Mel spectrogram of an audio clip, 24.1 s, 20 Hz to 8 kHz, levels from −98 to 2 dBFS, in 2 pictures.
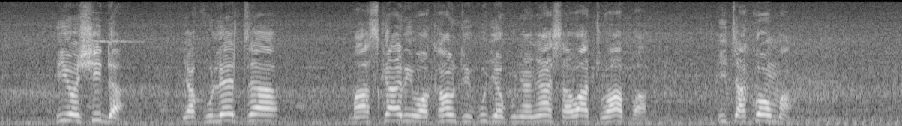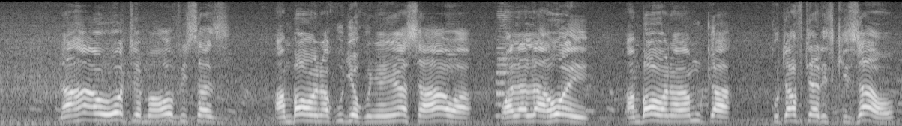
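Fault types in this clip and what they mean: Wrong sample rate: the whole clip runs at two-thirds speed and sits 7.02 semitones low, which fits audio made at 24 kHz being played back at 16 kHz without conversion. Pitch and tempo drop together by the same ratio, which rules out a pitch shift or time stretch, since each of those changes only one.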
